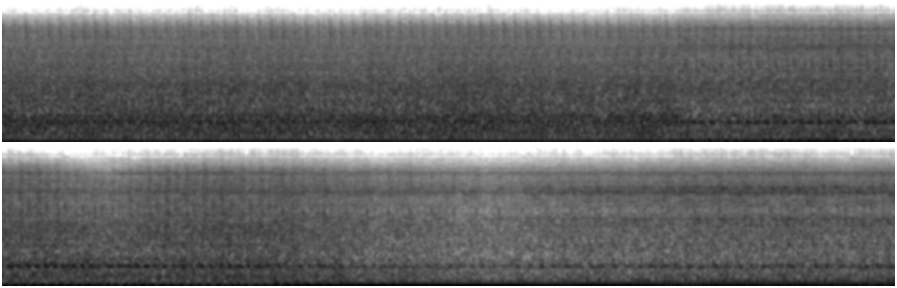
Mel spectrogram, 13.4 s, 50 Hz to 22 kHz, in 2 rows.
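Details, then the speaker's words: Toyota FJ40 Land Cruiser after new distributor, cap and rotor fitted (old mechanical advance wasn't advancing), base timing set good: steady even idle, smooth low rumble, no misses or knocks; high idle still being adjusted. "so new distributor cap rotor and set it up timed its base timing is good I high idle I'm playing with a little bit"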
